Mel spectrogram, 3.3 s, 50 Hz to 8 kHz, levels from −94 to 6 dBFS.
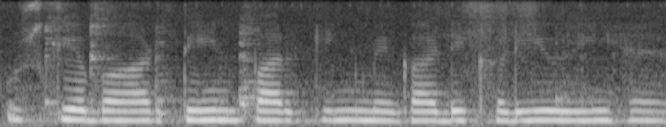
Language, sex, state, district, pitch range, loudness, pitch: Hindi, male, Haryana, Jhajjar, 215-225 Hz, -15 LUFS, 220 Hz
